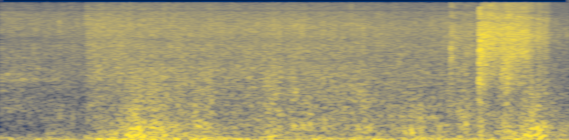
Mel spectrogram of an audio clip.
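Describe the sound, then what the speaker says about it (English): Rain pours steadily in a GTA V NoPixel thunderstorm, a dense wash of noise with deep thunder rumbling underneath and a brief crackle near the end, no voices. "gosh, quite a storm."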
